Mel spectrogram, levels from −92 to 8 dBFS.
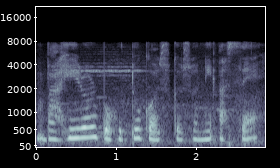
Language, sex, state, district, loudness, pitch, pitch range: Assamese, female, Assam, Kamrup Metropolitan, -18 LUFS, 240 Hz, 230-260 Hz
